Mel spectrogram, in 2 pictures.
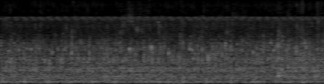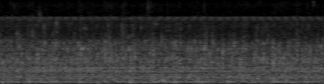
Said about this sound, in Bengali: এবার আমি মাছগুলো দিয়ে দেবো এক এক করে।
